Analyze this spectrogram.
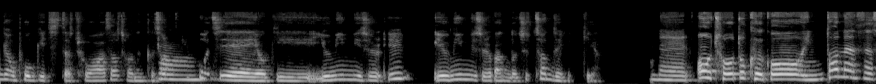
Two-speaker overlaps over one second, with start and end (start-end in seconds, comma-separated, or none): none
